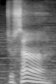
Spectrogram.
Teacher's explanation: clearly putting the stress in the end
